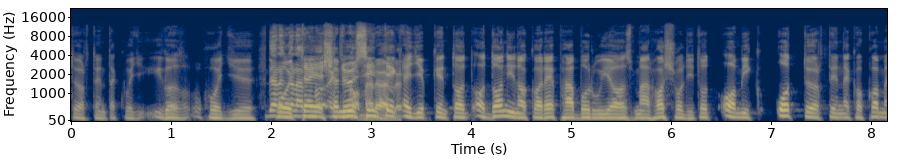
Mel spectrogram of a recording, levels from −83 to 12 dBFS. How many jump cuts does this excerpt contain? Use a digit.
2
